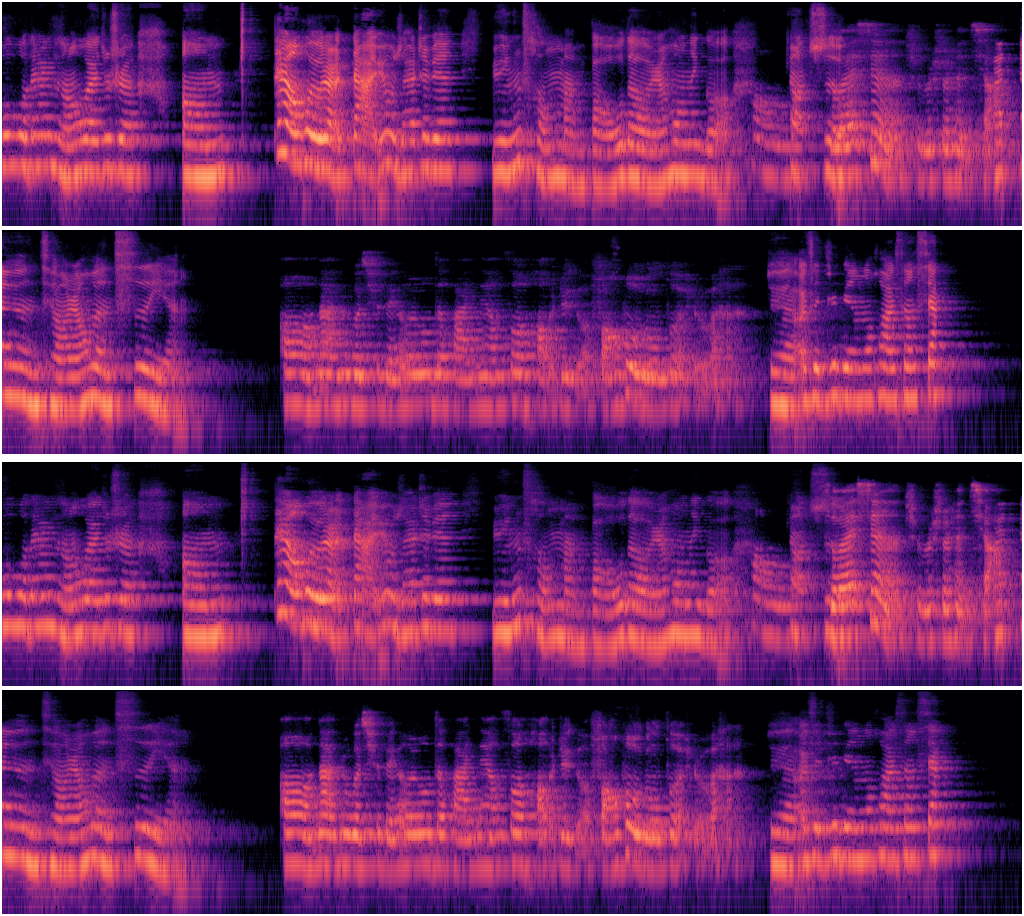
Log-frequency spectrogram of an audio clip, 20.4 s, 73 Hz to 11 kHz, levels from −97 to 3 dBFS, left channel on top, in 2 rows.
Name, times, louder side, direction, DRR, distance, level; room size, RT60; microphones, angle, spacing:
voice 1, 0.0-2.4 2.7-4.6 4.9-7.5 7.9-8.5 9.9-12.1 17.9-19.6, left 3 dB, 70° left, 0.9 m, -27 dB
voice 2, 7.5-10.0 13.0-17.6, right 2 dB, 80° right, 1.5 m, -31 dB
14.0 x 10.5 x 3.7 m
head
